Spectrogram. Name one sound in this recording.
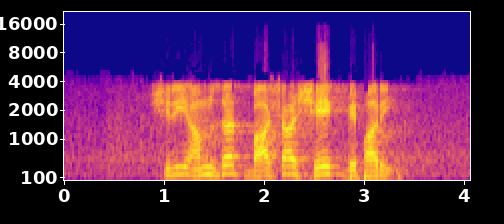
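An older man speaks steadily through a microphone.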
